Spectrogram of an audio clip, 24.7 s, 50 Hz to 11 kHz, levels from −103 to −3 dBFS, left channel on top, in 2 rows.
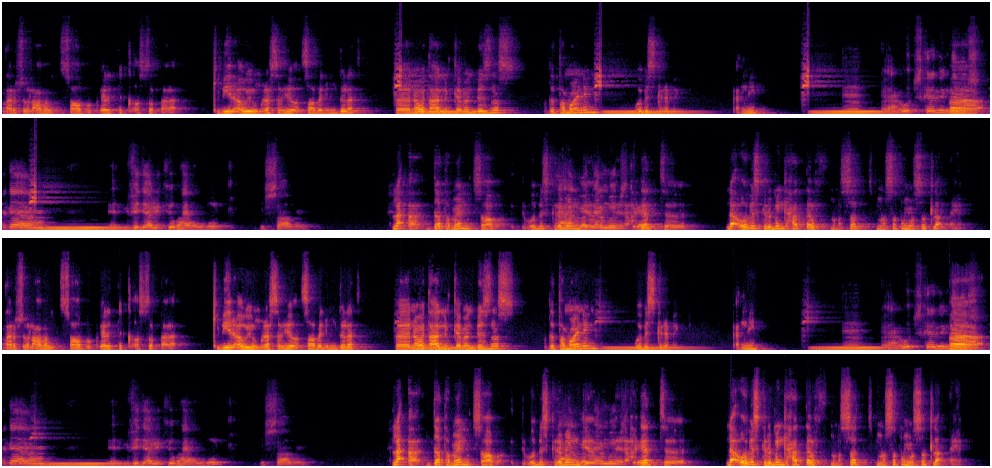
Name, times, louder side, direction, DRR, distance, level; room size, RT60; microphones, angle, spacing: voice 1, 0.0-2.2 2.6-4.4 4.9-6.4 6.8-7.5 7.9-8.3 9.2-9.5 11.8-12.3 17.2-18.6 18.9-20.9 21.4-24.3, right 3 dB, 75° right, 14 dB, 0.9 m, -31 dB
sound 1, 4.9-6.3 7.4-8.7 10.0-11.4 12.7-14.1, left 3 dB, 90° left, 0.6 m, -37 dB
voice 2, 10.5-12.1 12.4-12.9 13.6-15.1 15.6-16.1 19.3-20.5, left 1 dB, 15° left, 10 dB, 0.8 m, -39 dB
21.5 x 8.5 x 3.2 m, 0.41 s
head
